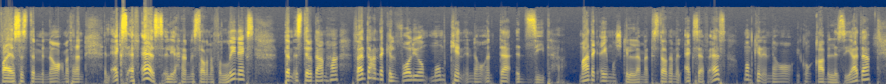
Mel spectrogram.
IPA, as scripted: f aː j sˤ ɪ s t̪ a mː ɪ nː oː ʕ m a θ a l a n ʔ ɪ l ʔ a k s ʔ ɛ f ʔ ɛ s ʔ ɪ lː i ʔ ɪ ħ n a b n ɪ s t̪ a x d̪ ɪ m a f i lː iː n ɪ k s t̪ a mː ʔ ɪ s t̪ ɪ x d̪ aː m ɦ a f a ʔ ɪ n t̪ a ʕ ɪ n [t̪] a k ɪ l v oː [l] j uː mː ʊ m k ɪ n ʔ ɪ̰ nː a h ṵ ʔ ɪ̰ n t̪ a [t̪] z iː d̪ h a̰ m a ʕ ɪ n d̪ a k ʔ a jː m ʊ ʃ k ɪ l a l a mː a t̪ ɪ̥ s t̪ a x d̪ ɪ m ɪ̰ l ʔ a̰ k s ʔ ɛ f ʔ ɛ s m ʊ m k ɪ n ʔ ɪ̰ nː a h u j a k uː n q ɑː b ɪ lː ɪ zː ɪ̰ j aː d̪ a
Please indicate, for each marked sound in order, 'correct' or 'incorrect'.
incorrect: d̪, correct, correct

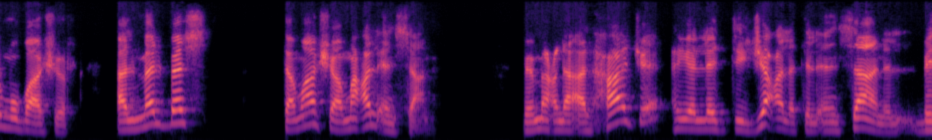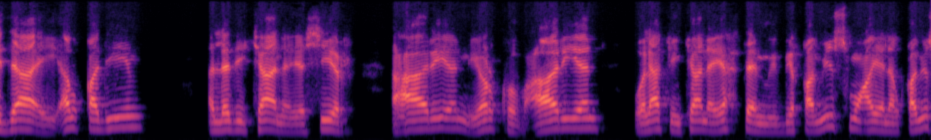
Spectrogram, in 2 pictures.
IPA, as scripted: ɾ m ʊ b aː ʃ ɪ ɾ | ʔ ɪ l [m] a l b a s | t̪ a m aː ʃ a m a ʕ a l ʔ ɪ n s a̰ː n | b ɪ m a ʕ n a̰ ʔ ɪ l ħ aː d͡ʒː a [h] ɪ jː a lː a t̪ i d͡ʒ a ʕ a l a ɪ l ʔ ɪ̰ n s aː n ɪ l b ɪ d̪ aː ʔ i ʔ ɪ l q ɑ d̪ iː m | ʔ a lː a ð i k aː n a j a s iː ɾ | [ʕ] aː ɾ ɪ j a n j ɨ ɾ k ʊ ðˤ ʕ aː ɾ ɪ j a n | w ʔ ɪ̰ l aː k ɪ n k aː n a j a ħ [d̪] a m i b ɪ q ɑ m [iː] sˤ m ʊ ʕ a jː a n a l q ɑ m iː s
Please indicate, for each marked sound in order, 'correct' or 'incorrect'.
correct, correct, correct, incorrect: t̪, correct

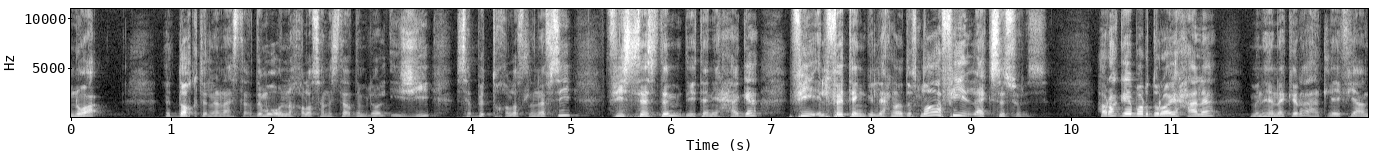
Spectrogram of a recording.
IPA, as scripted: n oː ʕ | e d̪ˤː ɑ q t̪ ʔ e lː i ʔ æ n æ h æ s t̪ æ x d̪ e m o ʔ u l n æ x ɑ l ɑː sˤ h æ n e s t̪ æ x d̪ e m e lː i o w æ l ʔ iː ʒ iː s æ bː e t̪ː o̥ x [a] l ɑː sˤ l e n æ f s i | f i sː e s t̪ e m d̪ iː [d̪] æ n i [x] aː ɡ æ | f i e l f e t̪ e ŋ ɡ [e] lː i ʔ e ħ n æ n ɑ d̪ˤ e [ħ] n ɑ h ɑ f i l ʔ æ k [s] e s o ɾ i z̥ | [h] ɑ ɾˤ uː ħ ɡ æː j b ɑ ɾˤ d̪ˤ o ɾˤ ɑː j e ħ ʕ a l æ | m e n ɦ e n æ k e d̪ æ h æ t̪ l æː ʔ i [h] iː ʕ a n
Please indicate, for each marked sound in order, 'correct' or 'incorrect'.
incorrect: ɑ, incorrect: t̪, incorrect: ħ, correct, incorrect: f, correct, correct, incorrect: f

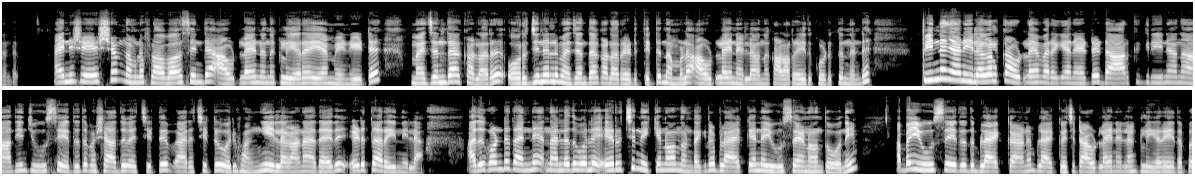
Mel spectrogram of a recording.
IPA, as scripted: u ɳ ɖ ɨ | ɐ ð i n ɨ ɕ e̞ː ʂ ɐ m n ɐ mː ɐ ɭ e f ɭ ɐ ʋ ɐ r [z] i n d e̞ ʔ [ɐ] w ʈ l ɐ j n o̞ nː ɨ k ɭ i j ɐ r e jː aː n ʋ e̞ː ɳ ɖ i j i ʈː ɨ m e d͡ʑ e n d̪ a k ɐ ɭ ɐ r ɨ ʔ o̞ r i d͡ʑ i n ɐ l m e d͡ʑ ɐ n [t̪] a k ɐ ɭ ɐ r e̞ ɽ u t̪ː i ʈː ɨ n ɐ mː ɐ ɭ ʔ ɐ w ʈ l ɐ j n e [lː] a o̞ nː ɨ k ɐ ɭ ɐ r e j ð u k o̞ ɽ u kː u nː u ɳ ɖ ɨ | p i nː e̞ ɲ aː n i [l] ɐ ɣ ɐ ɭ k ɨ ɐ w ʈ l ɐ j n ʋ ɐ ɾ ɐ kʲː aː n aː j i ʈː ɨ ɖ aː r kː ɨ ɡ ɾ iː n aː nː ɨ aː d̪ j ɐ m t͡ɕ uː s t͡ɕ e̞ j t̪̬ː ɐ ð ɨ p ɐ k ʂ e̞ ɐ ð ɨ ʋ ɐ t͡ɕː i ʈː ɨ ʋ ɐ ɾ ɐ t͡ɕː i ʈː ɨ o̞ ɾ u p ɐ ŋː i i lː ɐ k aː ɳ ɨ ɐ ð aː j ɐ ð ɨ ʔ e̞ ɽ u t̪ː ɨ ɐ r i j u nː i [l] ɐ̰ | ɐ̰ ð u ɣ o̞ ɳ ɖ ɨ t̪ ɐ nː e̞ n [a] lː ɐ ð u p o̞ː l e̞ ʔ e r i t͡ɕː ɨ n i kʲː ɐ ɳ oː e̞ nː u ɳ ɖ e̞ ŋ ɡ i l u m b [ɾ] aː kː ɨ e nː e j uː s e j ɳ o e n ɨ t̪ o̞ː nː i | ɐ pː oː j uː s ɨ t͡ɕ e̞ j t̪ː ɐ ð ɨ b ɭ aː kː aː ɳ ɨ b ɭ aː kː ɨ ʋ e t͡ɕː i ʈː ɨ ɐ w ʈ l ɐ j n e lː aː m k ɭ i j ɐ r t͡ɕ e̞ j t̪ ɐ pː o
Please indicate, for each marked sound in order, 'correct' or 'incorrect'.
incorrect: s, correct, incorrect: d̪, correct, correct, incorrect: lː, incorrect: ɐ, incorrect: ɭ

